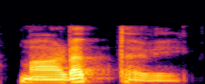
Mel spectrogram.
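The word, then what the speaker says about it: ಮಾಡತ್ತವೆ: Again, plural form will be maduttave will change to madattave. Attave it will become.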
